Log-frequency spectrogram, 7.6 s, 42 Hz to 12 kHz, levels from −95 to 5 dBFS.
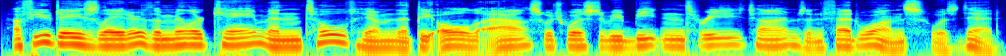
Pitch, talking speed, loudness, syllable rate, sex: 115 Hz, 205 wpm, -17 LUFS, 4.1 syllables/s, male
